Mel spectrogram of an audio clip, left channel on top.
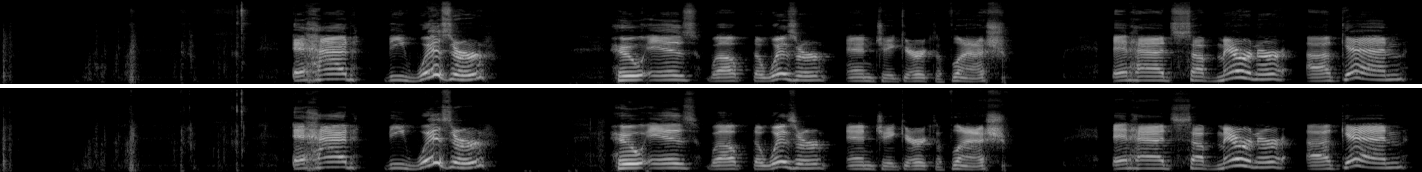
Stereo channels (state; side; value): normal; both; correlation 0.42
